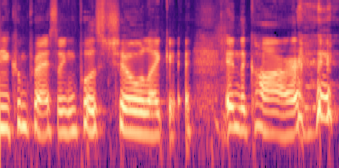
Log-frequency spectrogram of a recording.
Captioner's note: laughter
